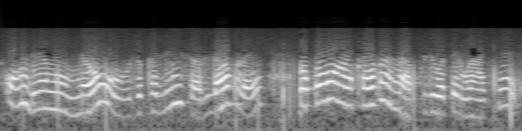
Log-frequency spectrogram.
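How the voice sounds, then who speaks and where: High-voiced, fluttery old society lady. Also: animated, fairly quick. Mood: pleading. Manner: polite, fluttery, dainty phrasing. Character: genteel, sweetly earnest seventy-year-old society lady. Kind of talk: 1940s radio acting. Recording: muffled, noisy old radio recording.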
